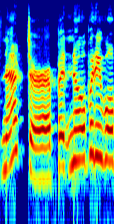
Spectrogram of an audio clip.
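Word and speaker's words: Nektar: a tech company and their name is spelled n-e-k-t-a-r and they want to be called nectar but everybody pronounces it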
